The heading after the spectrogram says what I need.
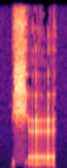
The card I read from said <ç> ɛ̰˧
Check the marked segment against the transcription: correct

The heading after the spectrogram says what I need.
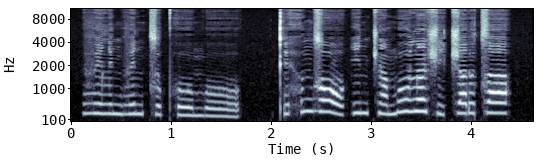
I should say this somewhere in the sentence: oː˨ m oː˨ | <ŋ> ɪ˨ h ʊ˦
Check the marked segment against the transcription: incorrect: kʼ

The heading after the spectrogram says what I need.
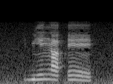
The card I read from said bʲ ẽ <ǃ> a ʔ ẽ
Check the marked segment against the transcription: incorrect: ŋ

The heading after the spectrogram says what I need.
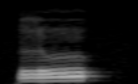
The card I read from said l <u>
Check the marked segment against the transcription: incorrect: o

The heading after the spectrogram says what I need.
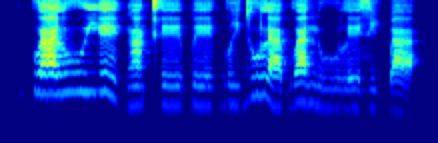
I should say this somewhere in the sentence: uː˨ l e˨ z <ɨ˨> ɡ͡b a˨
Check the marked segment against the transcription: incorrect: i˨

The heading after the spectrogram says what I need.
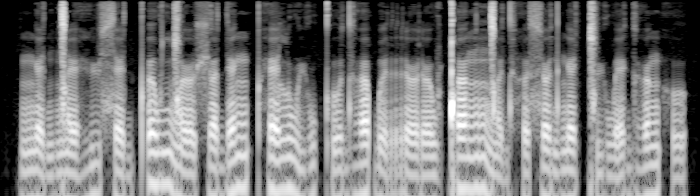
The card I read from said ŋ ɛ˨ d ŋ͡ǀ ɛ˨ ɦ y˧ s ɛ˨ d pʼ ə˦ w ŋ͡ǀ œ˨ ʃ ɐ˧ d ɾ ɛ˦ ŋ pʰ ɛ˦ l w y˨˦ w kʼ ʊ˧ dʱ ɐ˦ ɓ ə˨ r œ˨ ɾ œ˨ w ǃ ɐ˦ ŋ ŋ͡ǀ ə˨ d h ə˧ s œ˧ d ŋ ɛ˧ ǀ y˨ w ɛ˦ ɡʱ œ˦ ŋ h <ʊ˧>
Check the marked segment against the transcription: correct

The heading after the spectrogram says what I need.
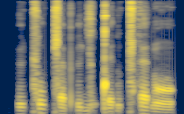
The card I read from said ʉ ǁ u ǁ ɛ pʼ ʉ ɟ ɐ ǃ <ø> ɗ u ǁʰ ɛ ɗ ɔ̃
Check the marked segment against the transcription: incorrect: e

